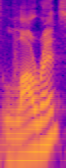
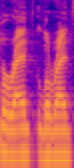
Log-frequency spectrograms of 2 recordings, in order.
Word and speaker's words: Lorentz: Now, to pronounce it properly, it's Lorentz or Lorentz. Oh. But Those are 2 different pronunciations. it's more like Lawrence as in the river or the waterway. But people call him Lorentz, and he's fine with that.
